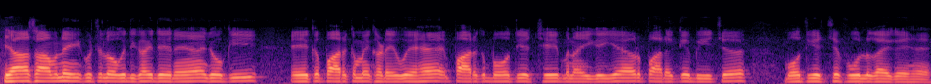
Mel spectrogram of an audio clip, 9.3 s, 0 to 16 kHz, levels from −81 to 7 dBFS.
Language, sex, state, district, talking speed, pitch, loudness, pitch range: Hindi, male, Chandigarh, Chandigarh, 225 wpm, 140 Hz, -16 LUFS, 135-145 Hz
